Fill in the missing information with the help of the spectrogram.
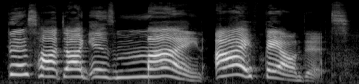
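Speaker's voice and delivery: a pigeon guarding his food; possessive pigeon. Acted. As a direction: pigeon firmly claiming it, slow and loud. Pigeon claims the hot dog.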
